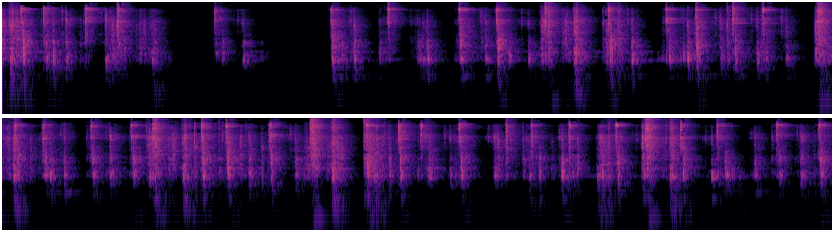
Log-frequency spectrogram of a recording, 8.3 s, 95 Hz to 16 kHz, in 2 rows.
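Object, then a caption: Mechanical keyboard with metal body and plastic keycaps. Fingertips of both hands type rapidly on a full-size backlit typewriter-style mechanical keyboard with blue switches, an aluminum body and round plastic keycaps. A steady stream of sharp, bright clicks runs throughout, with a brief pause near the start. Each keystroke is crisp and short, ringing centered around 1 kHz with no low-end thump.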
